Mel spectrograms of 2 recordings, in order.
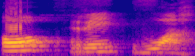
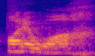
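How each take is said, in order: First: ओ रे वाह stretched very slowly, sounds pulled apart; au revoir drawn out. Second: अरे वाह said smoothly as one word; au revoir at normal speed. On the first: Teacher breaks au revoir into slow sounds for students. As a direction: spell out ओ रे वाह slowly, syllable by syllable. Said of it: "तो जैसे अब आप देखोगे". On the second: Teacher then says au revoir smoothly for students. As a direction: run अरे वाह together naturally. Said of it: "क्या बोलोगे, अरे वाह". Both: Shown as a demonstration.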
